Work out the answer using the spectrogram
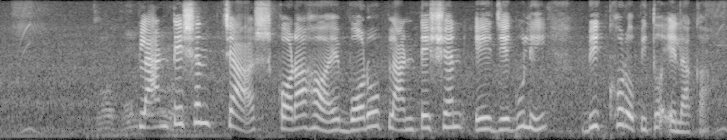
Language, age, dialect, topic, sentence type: Bengali, 41-45, Standard Colloquial, agriculture, statement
